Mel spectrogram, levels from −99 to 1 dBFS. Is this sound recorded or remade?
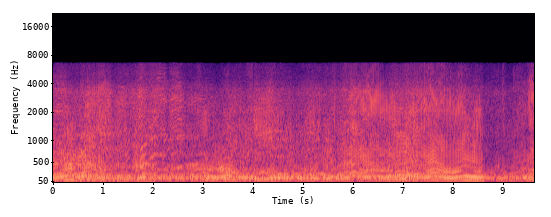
recorded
